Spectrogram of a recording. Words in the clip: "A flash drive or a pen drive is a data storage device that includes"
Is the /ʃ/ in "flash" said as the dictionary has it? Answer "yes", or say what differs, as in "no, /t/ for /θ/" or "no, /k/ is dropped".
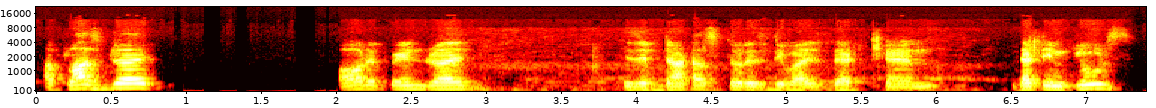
no, /s/ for /ʃ/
